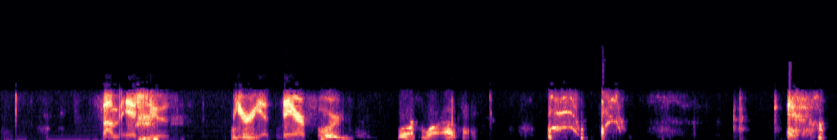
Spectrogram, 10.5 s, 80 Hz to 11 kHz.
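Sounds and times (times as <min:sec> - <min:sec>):
speech: 0:01.3 - 0:02.2, 0:02.9 - 0:06.0
person coughing while choking on something caught in the throat: 0:01.7 - 0:02.3, 0:06.9 - 0:07.9, 0:09.8 - 0:10.4
strained breaths: 0:08.1 - 0:08.8.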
